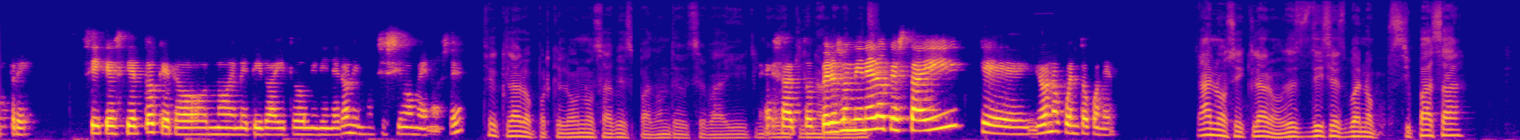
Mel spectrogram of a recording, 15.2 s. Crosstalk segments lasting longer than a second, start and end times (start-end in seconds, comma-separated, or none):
7.6-8.8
